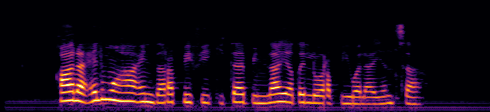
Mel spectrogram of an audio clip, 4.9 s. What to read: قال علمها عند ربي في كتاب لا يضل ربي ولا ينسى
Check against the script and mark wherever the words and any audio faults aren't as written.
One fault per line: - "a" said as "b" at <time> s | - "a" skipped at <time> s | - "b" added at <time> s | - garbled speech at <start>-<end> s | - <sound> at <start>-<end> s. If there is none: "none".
none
